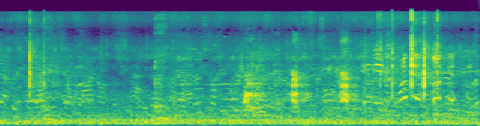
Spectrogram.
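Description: Small dog barking in short, sharp yips, a few spaced apart and then quicker and louder near the end, over a low background murmur of voices.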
